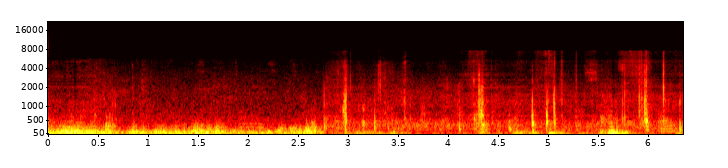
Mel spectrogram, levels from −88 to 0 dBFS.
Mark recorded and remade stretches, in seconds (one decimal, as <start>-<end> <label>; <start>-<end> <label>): 0.0-0.4 remade; 0.4-2.8 recorded; 2.8-3.3 remade; 3.3-3.9 recorded; 3.9-6.4 remade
